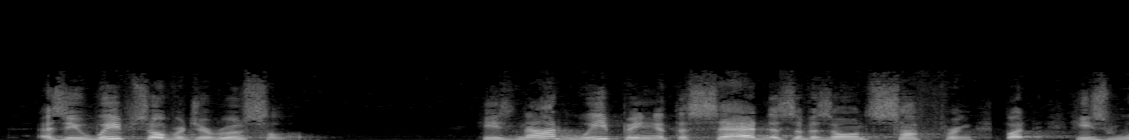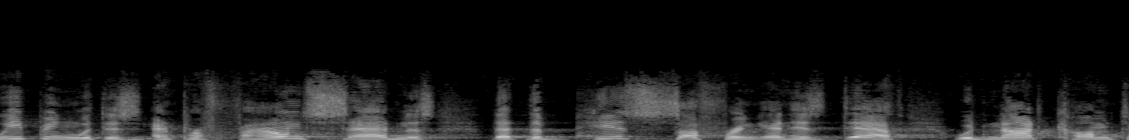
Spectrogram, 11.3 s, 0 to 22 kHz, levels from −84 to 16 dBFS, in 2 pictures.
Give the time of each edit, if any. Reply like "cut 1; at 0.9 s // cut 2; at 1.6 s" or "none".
cut 1; at 5.0 s // cut 2; at 6.4 s // cut 3; at 8.5 s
